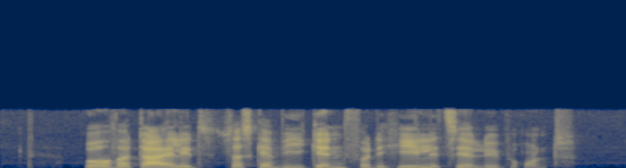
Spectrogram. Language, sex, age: Danish, female, 29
